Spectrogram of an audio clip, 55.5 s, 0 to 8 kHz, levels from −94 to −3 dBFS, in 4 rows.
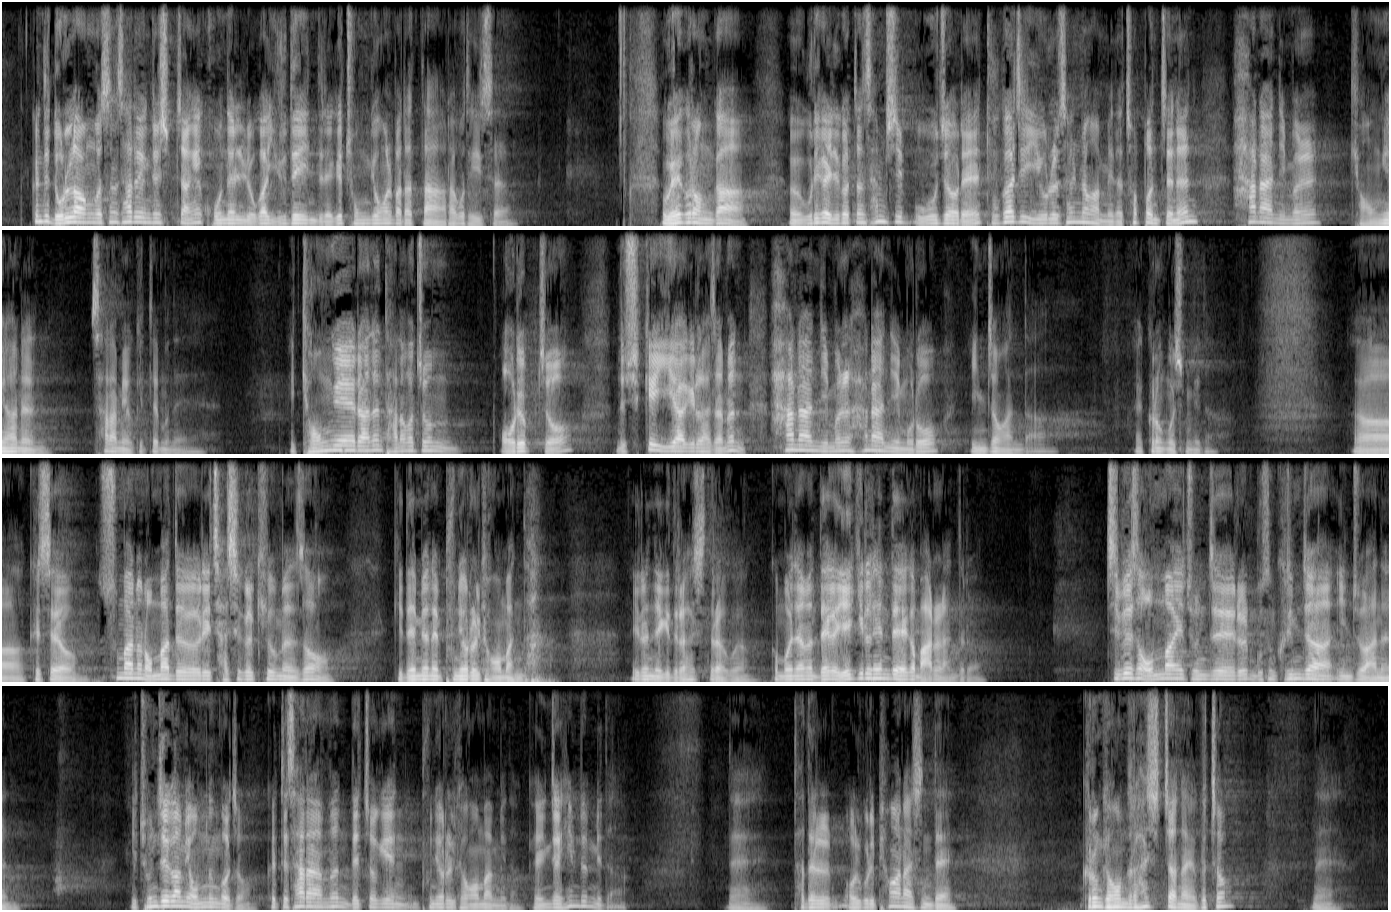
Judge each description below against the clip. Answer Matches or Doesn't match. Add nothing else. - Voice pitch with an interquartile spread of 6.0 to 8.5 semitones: Doesn't match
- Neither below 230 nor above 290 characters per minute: Matches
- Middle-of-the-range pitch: Doesn't match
